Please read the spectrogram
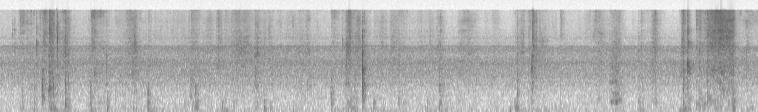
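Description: Hands handling an autographed jersey in a cardboard shipping box, with its paper backing and a paper certificate: scattered soft rustles, scrapes and light taps, with a louder rustle near the end.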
